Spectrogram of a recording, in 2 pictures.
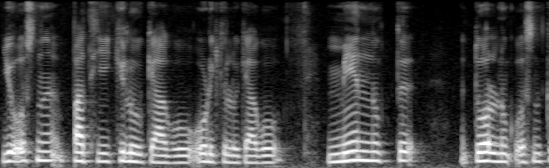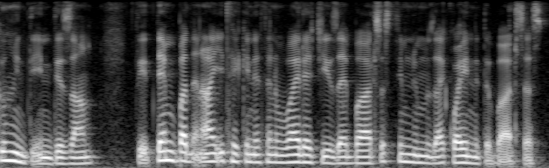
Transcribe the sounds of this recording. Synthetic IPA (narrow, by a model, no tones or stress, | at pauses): joosnɨpɐt̪ʰikiloːkʲaːɡoːʔo̰ɽikiloːkʲaːɡoː | meːnːuk̚t̪ɨ | t̪oːlnukosnɨkɨɦɨnʲt̪ḭḭnt̪izaːm | t̪ɨ̰t̪empɐt̪ɐ̰naːjit̪ʰekinet̪ʰɐnʋaːɾjaːt͡ʃiːzaːibaːɾsɐst̪imnimɨnzaːikaːinɨt̪ḛba̰ːɾsɐ̰s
